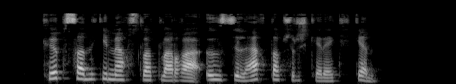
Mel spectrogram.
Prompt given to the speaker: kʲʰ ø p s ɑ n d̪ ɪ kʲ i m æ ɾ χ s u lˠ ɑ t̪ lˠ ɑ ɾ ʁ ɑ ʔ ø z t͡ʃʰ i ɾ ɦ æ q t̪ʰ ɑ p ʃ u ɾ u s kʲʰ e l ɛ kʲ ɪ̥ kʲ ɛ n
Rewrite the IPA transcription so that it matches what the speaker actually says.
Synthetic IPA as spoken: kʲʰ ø p s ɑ n d̪ ɪ kʲ i m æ χ s u lˠ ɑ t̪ lˠ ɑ ɾ ʁ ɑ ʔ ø z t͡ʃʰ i l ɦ æ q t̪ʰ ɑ p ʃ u ɾ u ʃ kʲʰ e ɾ ɛ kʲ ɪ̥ kʲ ɛ n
